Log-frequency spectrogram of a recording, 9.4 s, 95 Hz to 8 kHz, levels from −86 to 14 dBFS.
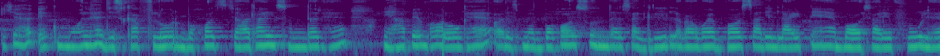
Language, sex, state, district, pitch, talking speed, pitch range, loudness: Hindi, female, Bihar, Muzaffarpur, 210 Hz, 210 wpm, 205-225 Hz, -34 LUFS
